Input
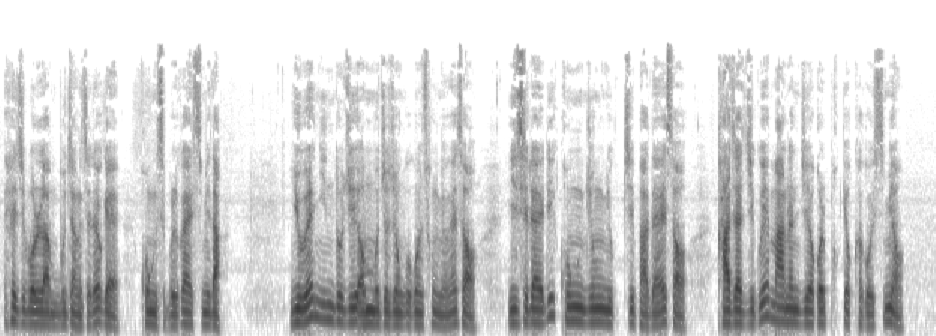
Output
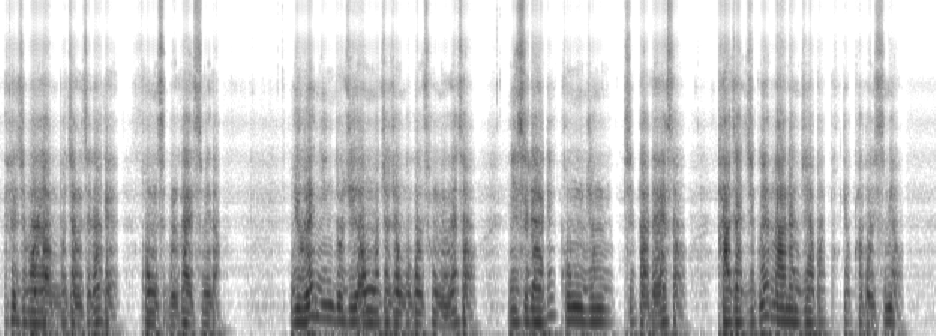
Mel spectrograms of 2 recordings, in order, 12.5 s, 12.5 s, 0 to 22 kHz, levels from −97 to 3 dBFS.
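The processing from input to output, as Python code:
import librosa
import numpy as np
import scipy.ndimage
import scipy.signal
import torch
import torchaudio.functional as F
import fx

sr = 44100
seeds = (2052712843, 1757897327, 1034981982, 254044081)

y = fx.lower_of_two(x, sr, delay_ms=8.1)
y = fx.ripple_eq(y, sr, per_octave=1.6, db=11)
y = fx.end_taper(y, sr, db_per_s=170.0)
y = F.gain(torch.from_numpy(y), 5.5).numpy()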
